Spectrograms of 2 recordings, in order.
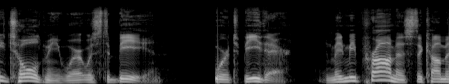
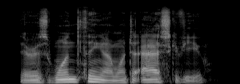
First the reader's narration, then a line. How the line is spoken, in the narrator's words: I said quietly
